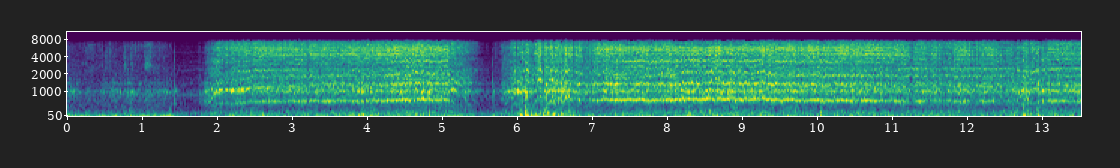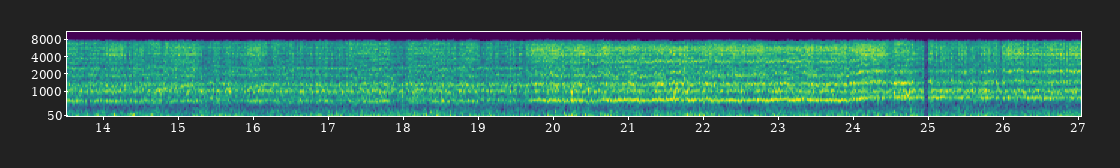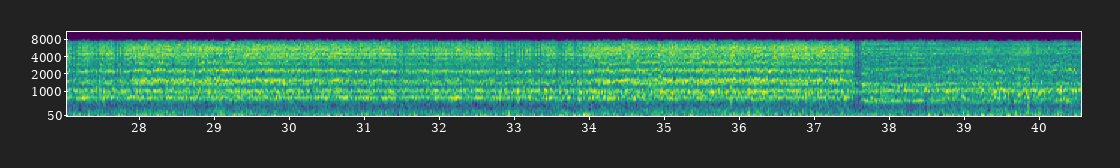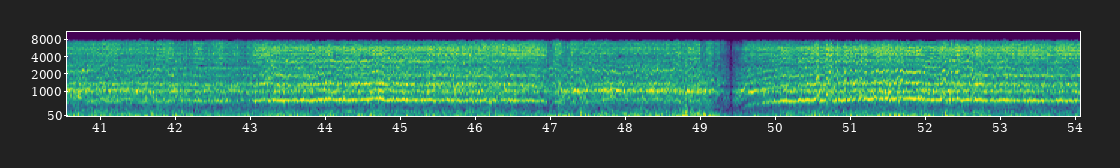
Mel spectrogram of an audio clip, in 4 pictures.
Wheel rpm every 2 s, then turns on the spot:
30, 140, 120, 160, 160, 160, 160, 160, 160, 160, 160, 160, 190, 200, 200, 200, 200, 200, 190, 160, 160, 160, 160, 160, 120, 150, 160.
none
